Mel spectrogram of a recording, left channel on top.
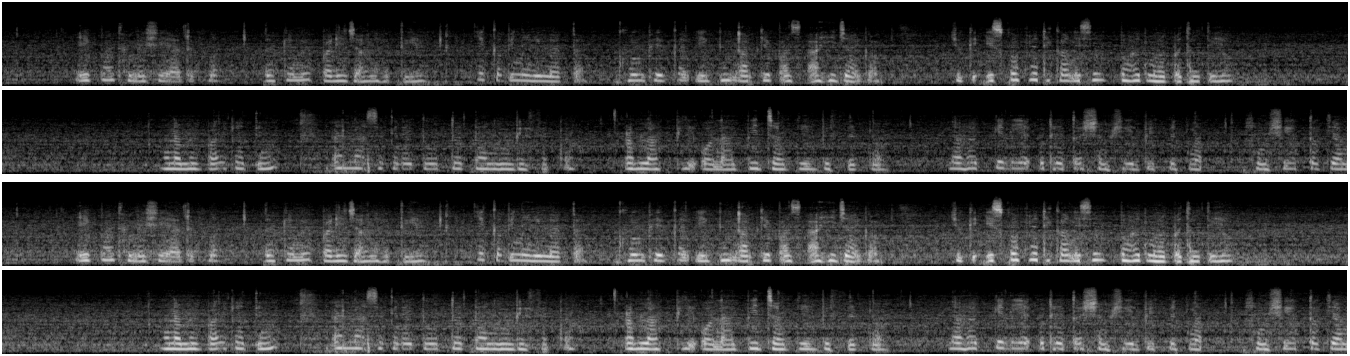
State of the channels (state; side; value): quieter; left; 5.6 dB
